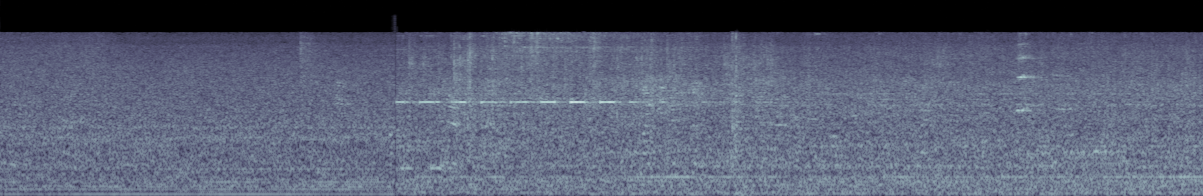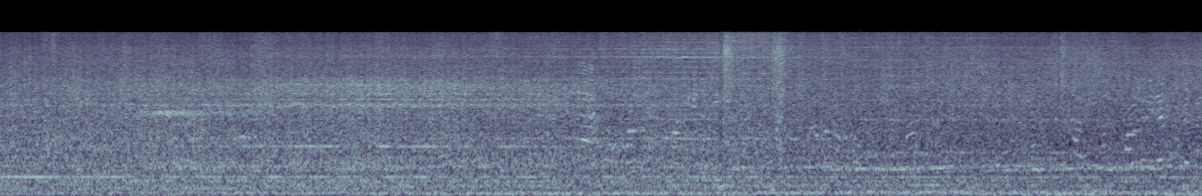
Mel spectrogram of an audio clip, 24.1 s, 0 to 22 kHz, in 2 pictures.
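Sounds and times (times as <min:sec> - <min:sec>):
electric train running: 0:03.9 - 0:24.0.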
